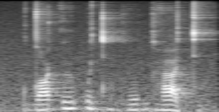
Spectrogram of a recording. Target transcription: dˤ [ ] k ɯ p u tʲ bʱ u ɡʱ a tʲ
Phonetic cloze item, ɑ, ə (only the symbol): ɑ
